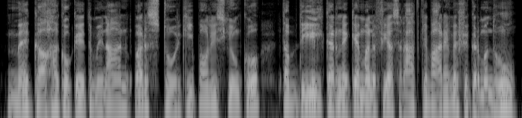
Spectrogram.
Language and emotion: Urdu, fearful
